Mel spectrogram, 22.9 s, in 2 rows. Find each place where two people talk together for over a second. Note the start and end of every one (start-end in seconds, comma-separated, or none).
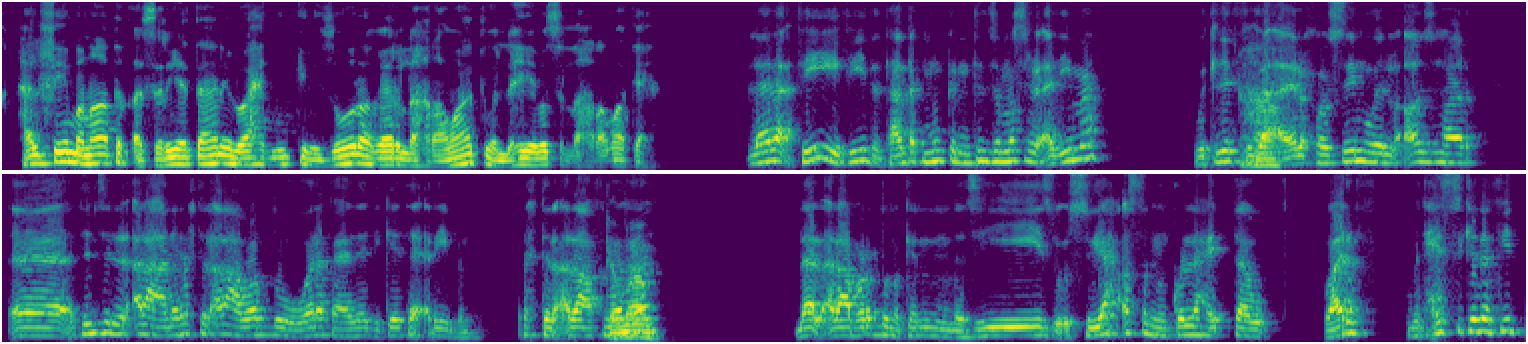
none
